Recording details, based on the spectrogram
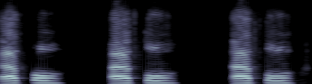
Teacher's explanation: the qalqala is a very smooth flow. We don't put extra energy into it. We don't push off the makhraj.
